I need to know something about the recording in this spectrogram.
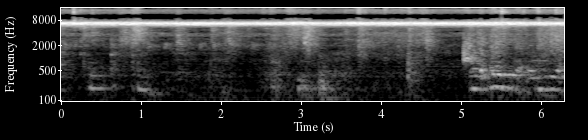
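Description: Crickets chirping in a steady, continuous high-pitched chorus, with faint low voices now and then, most clearly near the end.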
